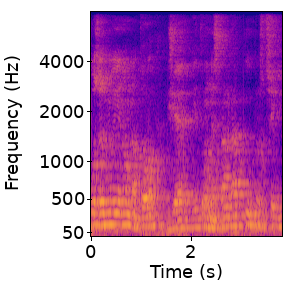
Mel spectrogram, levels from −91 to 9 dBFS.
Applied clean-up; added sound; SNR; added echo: none; Wind; 17 dB; reverberation time 1.1 s.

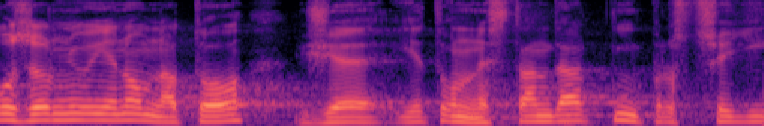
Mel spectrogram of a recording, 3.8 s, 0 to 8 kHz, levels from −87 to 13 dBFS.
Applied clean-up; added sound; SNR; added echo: none; none; none; none.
